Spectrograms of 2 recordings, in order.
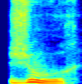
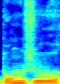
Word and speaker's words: bonjour: Notice how the J in bonjour sounds a lot like the middle of the English word measure? Je. Je. Bonjour. And the R at the end of jour doesn't really sound like an English R. You should feel that R in your throat. Jour. Yeah, almost like you're gargling or clearing your throat.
